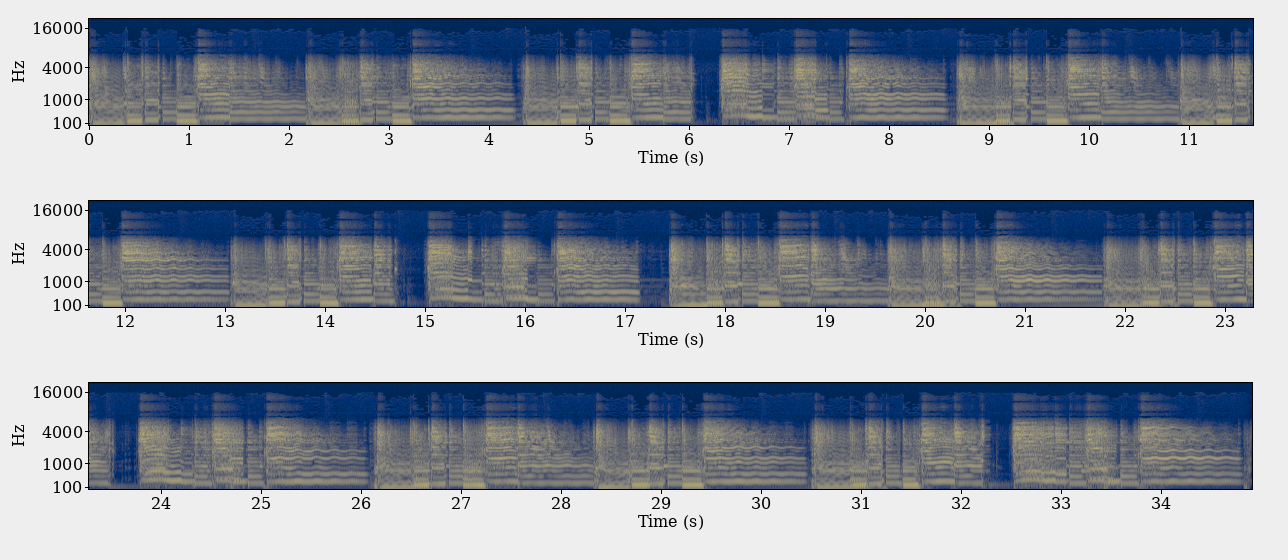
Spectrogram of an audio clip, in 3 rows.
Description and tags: Blues Tele A@110 BPM
Blues riff played on Telecaster in the key of A at 110 bpm. First half is softer, second half is a bit harder. Can be looped.
110bpm, guitar, riff, blues, telecaster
